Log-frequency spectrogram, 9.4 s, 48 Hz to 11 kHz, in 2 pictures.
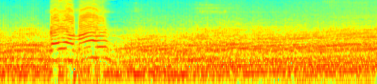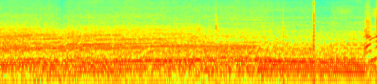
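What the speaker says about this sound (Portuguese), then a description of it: "Vamos acelerar agora. Uma moto de competição aqui em Interlagos." A Yamaha R3 Cup racing motorcycle accelerates at the Interlagos circuit during Festival Interlagos 2022, its engine droning and climbing steadily and loudly throughout, with a brief higher whine near the start.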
